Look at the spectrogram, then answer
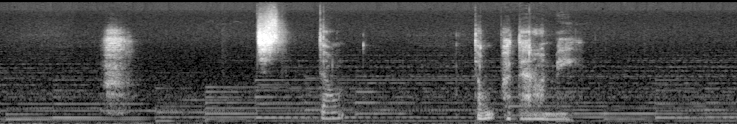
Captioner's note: sighs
